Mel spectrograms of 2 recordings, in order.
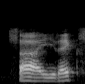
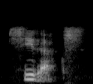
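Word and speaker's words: Syrax: of people they say call her s Rex like T-Rex and it's actually shx shx fun bit about Ren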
